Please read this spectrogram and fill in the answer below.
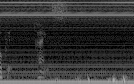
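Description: Steady electrical mains hum carried through the microphone and sound system. A sharp click comes right at the start, and a few soft low thumps follow in the second half as a handheld microphone is picked up.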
